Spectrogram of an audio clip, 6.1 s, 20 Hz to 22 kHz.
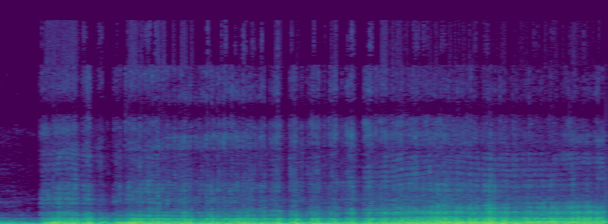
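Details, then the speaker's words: LS-swapped Nissan S14 with custom straight-pipe exhaust, first drive; uneven, lumpy note under light throttle that never smooths, then seems to stall; tune runs too rich, owner suspects it may have run out of fuel. "it does not run good at all oh did it stall I think it's stall it might have ran out of fuel"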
